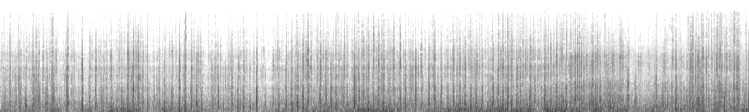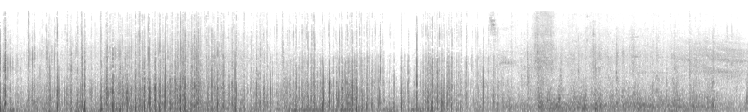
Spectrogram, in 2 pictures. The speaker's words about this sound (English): And I am headed to a flag, which is quite a bit windier and flappier than it was the other day.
